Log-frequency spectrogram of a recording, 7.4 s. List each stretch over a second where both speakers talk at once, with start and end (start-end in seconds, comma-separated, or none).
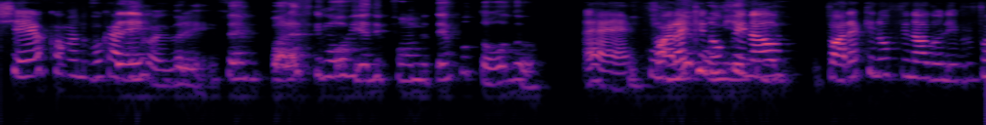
4.7-6.0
